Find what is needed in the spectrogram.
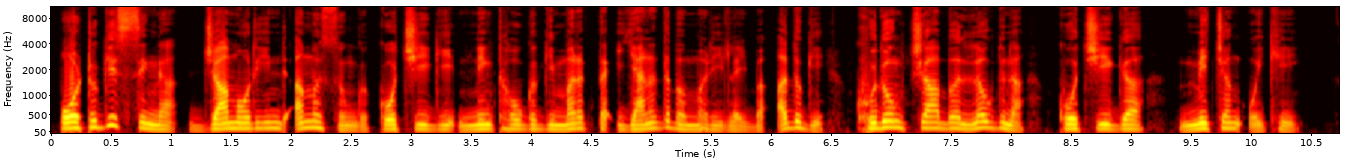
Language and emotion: Manipuri, neutral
